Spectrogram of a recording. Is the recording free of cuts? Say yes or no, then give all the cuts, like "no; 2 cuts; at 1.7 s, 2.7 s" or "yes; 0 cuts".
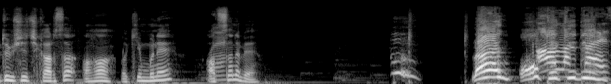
no; 1 cut; at 1.2 s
